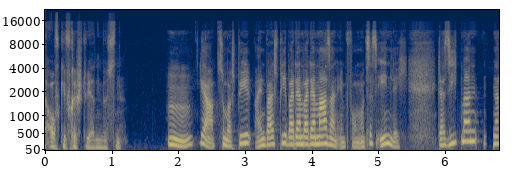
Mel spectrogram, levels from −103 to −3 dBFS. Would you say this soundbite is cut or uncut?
cut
